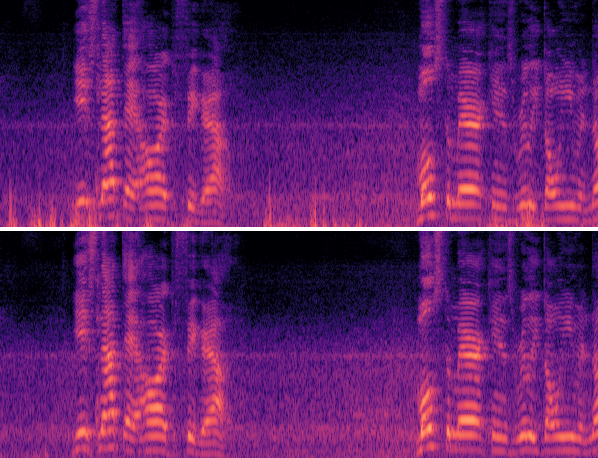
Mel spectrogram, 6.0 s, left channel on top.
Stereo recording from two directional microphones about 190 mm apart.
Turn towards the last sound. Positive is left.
turn(degrees=-30)  # may be behind; listen again after turning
